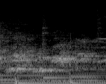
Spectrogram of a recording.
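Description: Several excited dogs bark in quick bursts, two sharp yips standing out over a steady background hum, close and moderately loud.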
